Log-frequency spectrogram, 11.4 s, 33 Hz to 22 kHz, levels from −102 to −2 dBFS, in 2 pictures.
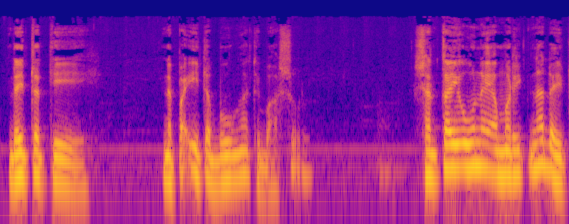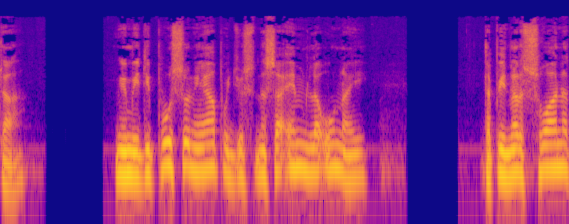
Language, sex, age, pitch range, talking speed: Filipino, male, 50-69, 135-165 Hz, 105 wpm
